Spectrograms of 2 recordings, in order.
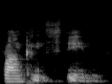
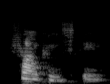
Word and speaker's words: Frankenstein: That's Frankenstein. Beg your pardon? What? It's pronounced Frankenstein.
